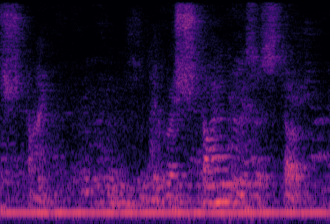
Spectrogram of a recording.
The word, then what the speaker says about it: Stein: but if you really want to pronounce it correctly, it's a German way. It's called Stein because Stein is a stone as I explained here.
